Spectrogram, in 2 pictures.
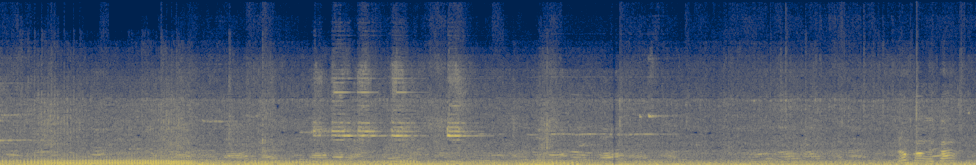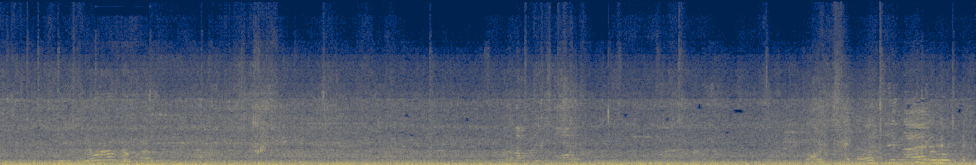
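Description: Steady low rumble of road traffic, louder for the first two seconds, with scattered voices of people close by.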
